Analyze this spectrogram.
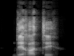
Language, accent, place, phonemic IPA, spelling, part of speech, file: French, France, Lyon, /de.ʁa.te/, dérater, verb, LL-Q150 (fra)-dérater.wav
- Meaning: to take out, to extract, the spleen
